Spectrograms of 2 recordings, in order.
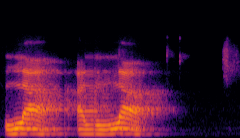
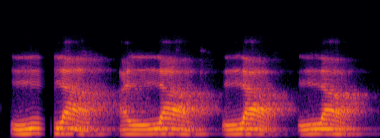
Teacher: La punta de la lengua sube hacia los alvéolos, aquí es donde se tocan, se produce ese bloqueo, pero no se produce un bloqueo oclusivo, porque el aire tiene que salir por los lados de la lengua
